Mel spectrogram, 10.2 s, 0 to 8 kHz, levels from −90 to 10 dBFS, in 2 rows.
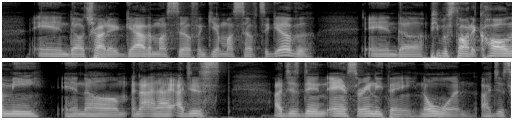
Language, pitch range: English, 105-120 Hz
